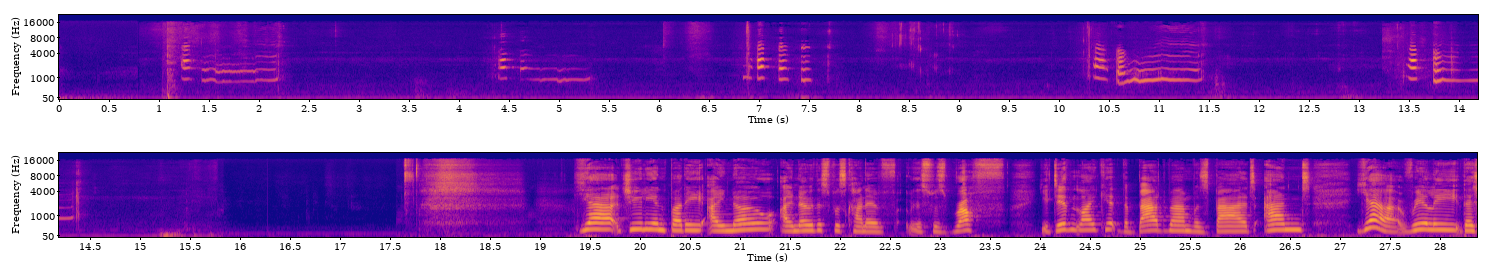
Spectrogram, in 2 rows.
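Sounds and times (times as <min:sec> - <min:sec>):
domestic cat meowing: 0:01.2 - 0:02.2, 0:04.4 - 0:05.4, 0:06.8 - 0:07.6, 0:10.3 - 0:11.5, 0:13.4 - 0:14.4
speech: 0:19.4 - 0:28.3.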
